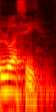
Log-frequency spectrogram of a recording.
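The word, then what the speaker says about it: Loisy: Como eso es francés, entonces nos debemos pronunciarlo lo así. Se escribe L-O y latina S-Y, lo así.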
